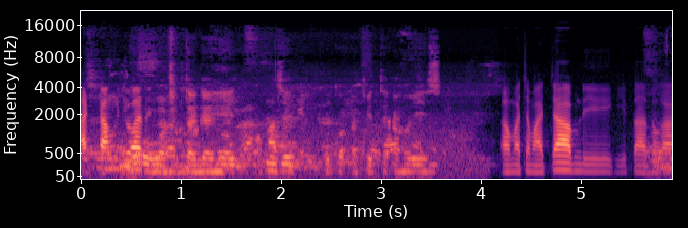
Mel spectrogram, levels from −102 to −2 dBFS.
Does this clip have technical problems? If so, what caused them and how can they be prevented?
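Yes. The speech is suppressed in double talk at 0.0 to 0.21 s, 0.62 to 3.36 s and 3.63 to 3.78 s. The level dips by about 10 dB in the short spans and by up to about 15 dB in the long one, and roughly a second and a half of that middle stretch is pulled down. The likely cause is an echo canceller that could not separate the near talker from loudspeaker echo while both sides spoke, so it attenuated everything. Tuning the canceller's double-talk detection, or having the loudspeaker side use a headset, prevents this.

There is also echo leak, heard as a delayed copy of the speech trailing by 364 ms. It appears at 0.08 to 0.43 s at about 15 dB below the speech, then faintly at 2.26 to 2.37 s and 3.45 to 4.13 s at about 30 dB below. This is likely residual echo from a loudspeaker at the other end that its canceller failed to fully remove before sending the signal back. Headphones on that side, lower speaker volume, or a better-converged echo canceller would prevent it.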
